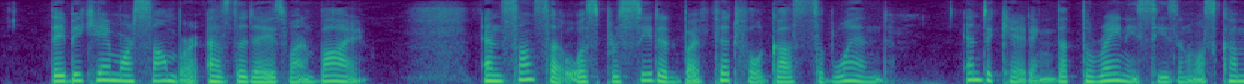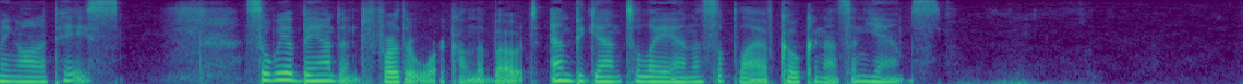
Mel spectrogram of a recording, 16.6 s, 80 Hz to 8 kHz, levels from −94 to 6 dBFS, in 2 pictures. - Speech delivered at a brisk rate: No, average, 165 wpm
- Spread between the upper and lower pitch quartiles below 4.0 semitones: Yes, average, 3.2 semitones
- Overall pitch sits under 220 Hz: Yes, high, 190 Hz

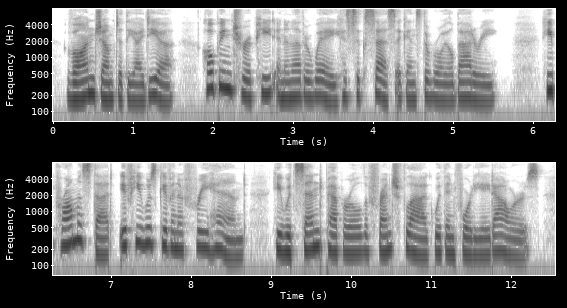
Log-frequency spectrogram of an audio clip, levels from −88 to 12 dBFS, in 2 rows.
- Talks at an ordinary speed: Yes, average, 180 wpm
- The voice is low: No, medium, 180 Hz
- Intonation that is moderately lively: Yes, average, 3.8 semitones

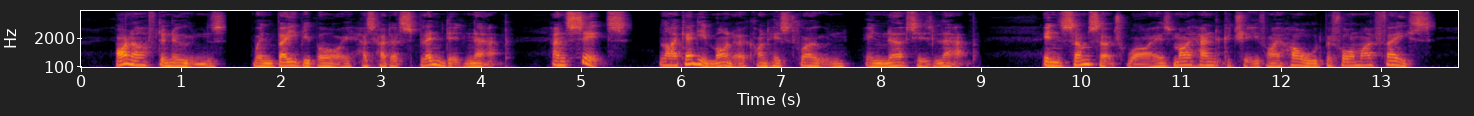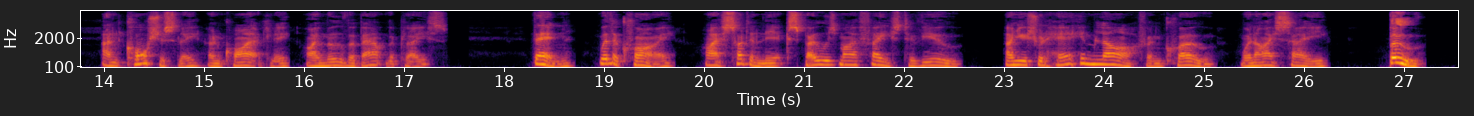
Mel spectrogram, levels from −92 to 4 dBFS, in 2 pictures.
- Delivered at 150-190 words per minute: No, average, 140 wpm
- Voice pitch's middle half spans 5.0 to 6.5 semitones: Yes, wide, 5.4 semitones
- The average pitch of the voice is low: Yes, low, 120 Hz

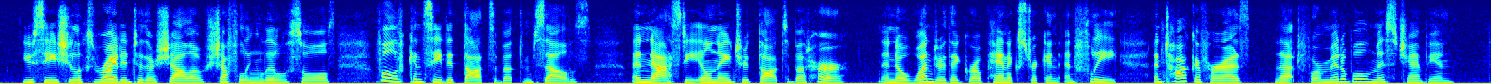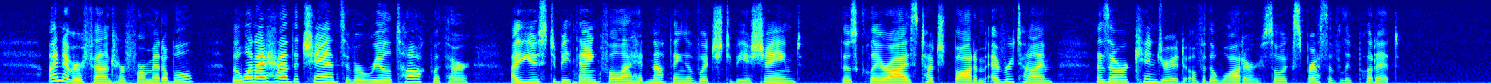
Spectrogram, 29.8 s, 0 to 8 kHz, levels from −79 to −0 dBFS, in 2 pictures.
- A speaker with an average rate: Yes, average, 180 wpm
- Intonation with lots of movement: No, average, 2.7 semitones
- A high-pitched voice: Yes, high, 195 Hz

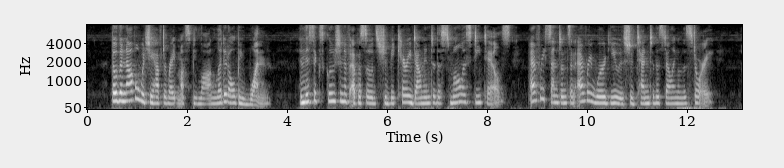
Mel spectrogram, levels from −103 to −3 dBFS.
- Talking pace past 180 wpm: Yes, average, 195 wpm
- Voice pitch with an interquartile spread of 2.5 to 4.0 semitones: Yes, average, 3.7 semitones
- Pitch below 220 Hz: No, high, 225 Hz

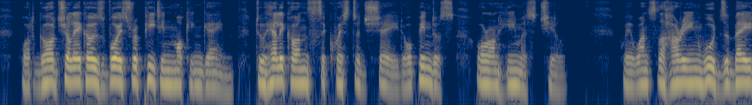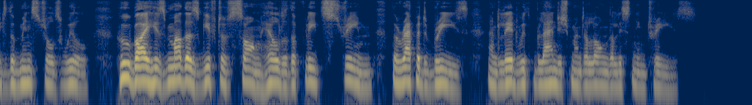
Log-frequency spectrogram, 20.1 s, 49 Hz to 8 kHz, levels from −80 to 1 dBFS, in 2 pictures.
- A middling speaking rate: Yes, average, 150 wpm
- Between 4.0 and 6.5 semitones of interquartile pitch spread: No, average, 3.3 semitones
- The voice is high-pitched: No, low, 135 Hz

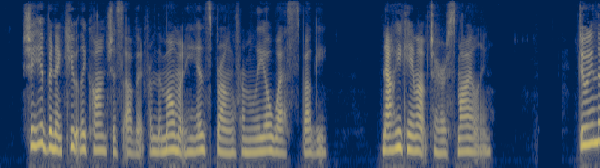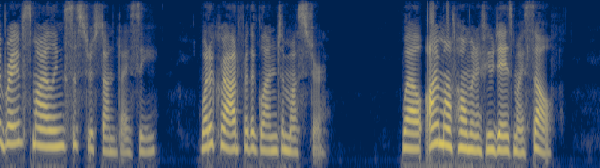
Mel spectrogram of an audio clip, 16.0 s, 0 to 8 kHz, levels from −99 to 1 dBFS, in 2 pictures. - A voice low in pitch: No, high, 220 Hz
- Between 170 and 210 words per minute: Yes, average, 185 wpm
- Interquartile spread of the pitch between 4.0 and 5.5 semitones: Yes, average, 4.5 semitones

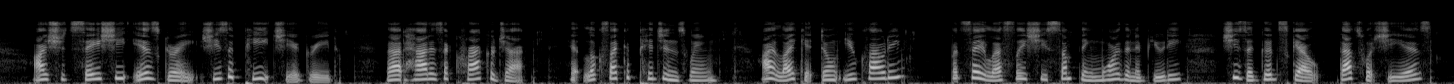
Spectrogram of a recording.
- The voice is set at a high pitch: Yes, high, 230 Hz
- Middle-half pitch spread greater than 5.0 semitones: Yes, wide, 5.5 semitones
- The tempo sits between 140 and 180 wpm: No, average, 190 wpm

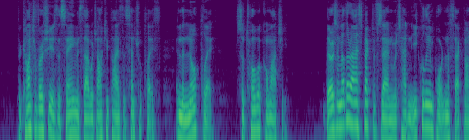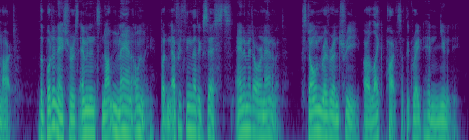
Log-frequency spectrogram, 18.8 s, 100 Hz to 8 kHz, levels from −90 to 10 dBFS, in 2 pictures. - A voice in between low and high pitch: No, low, 110 Hz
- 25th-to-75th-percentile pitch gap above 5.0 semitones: No, average, 4.2 semitones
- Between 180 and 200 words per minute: Yes, average, 195 wpm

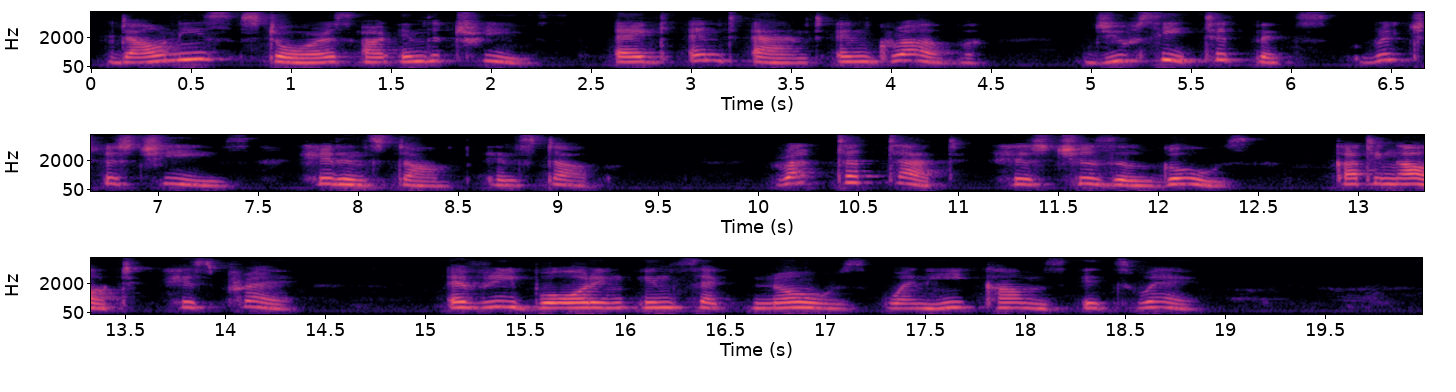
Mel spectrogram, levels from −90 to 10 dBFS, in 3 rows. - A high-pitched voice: Yes, high, 245 Hz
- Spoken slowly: Yes, slow, 120 wpm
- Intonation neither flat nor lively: Yes, average, 3.6 semitones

